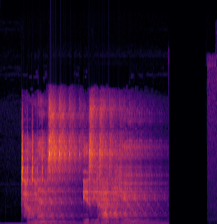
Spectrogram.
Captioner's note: echoes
